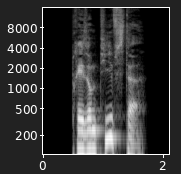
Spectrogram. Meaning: inflection of präsumtiv: 1. strong/mixed nominative/accusative feminine singular superlative degree 2. strong nominative/accusative plural superlative degree
- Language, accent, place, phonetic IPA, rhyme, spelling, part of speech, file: German, Germany, Berlin, [pʁɛzʊmˈtiːfstə], -iːfstə, präsumtivste, adjective, De-präsumtivste.ogg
